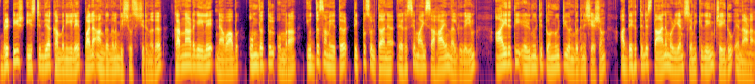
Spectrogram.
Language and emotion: Malayalam, neutral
